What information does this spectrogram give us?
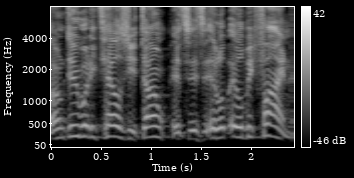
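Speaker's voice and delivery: very high-pitched shouted cry from off. The narrator voices someone the players hear, shouting out. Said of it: "You hear shout out".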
